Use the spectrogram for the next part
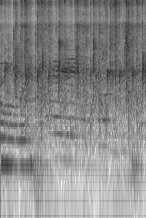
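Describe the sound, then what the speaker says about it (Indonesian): A room of mothers and fathers at a community health clinic talk on obesity claps together, steady overlapping applause close by, with a voice briefly speaking at the start. "Saya mau tepuk tangannya dulu nih"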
